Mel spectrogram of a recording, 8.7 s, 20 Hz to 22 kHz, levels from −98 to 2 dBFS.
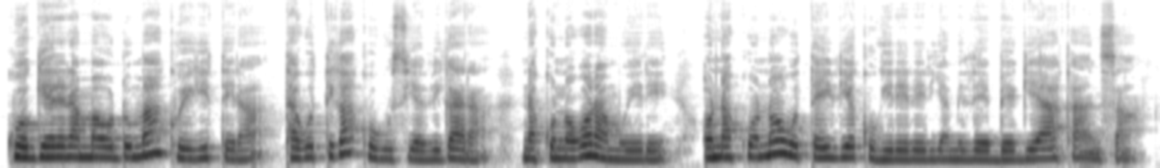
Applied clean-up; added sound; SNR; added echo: none; none; none; none.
